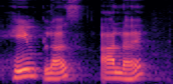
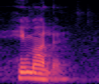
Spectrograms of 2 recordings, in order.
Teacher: अ और आ मिल करके आ बनता है। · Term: दीर्घ स्वर संधि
